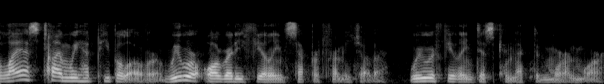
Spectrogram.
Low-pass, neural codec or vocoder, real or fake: 7.2 kHz; codec, 24 kHz, 6 kbps, HILCodec; fake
